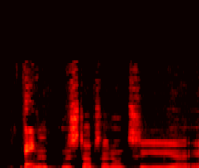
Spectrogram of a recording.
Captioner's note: speaking French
